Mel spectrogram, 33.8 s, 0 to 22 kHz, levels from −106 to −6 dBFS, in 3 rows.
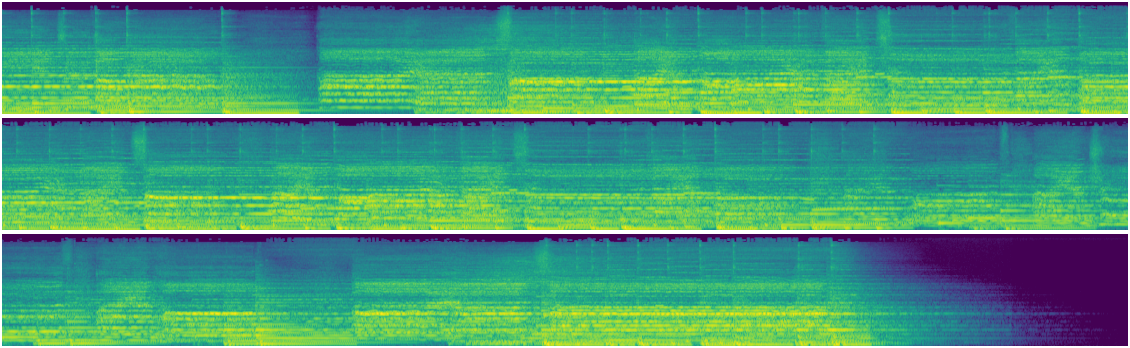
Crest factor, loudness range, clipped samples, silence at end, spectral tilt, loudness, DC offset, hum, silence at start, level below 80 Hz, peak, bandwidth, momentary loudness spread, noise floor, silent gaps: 14 dB; 7 LU; under 0.1%; 2.2 s; -5.5 dB/octave; -14 LUFS; under 0.1%; none; 0 s; -24 dBFS; 0 dBFS; 18.5 kHz; 9 LU; -89 dBFS; none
